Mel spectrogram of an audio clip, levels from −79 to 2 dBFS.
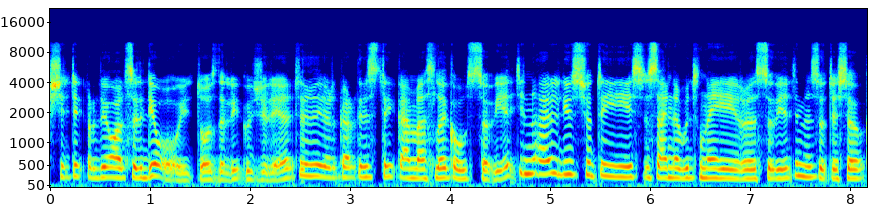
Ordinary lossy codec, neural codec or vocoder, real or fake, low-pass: Opus, 64 kbps; autoencoder, 22.05 kHz, a latent of 192 numbers a frame, VITS, trained on many speakers; fake; 9.9 kHz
